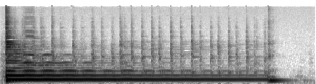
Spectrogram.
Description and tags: student guitar vibrato E
Vibrato notes struck with a steel pick on an acoustic small scale guitar, recorded direct to laptop with USB microphone.
vibrato, guitar, acoustic, scale, small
